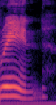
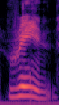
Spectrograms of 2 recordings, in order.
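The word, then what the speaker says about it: reign: कम ना ग गया अगला लफ्ज़ है रेन रेन इसमें जी साइलेंट होता है मीनिंग देख लेते हैं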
